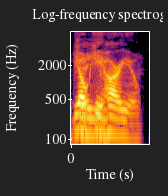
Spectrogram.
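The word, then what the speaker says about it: Jokiharju: And then they have, I'm not even going to try to pronounce that, J-O-K-I-H-A-R. – Yoki Haru. – Yep, that one.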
